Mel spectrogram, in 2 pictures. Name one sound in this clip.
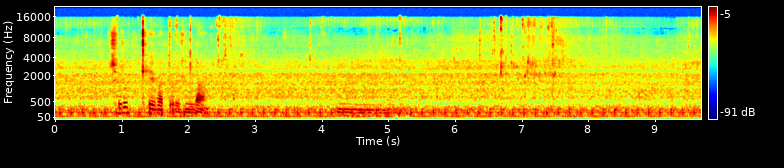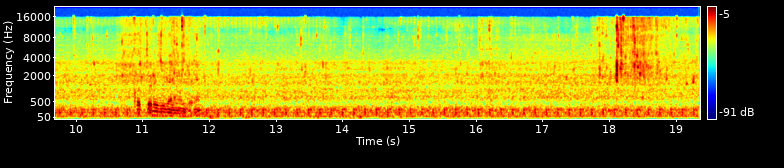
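Shallow water washes gently over sand.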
